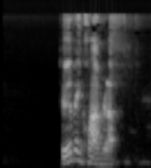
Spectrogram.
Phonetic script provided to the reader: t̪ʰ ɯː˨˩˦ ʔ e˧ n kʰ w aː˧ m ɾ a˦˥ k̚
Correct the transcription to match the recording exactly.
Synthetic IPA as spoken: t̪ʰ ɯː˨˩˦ p e˧ n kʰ w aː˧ m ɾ a˦˥ p̚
